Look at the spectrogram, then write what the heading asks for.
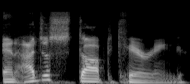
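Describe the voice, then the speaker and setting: A man's voice: mid-range voice, big pitch swings, takes it slowly, fairly bright tone, no echo. Man, Alabama accent, young adult, rambling casual talk, dry sound. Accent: Southern US (Alabama). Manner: rambling, loose, with many fillers and restarts. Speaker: YouTuber guest. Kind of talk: casual conversation.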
